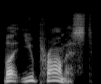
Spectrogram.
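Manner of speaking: high, bewildered protest. A narrator's reading. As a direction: object in disbelief. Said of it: "almost bewildered".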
